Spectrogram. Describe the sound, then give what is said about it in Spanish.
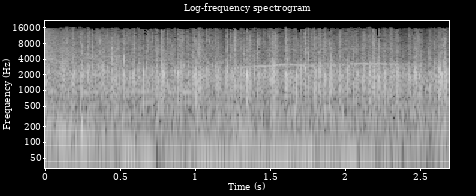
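An audience on El show del Comandante Lara applauds the show's sponsors steadily, a dense wash of many hands clapping at an even, sustained level for a few seconds with no voices standing out. “Fuerte el aplauso para nuestros patrocinadores.”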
